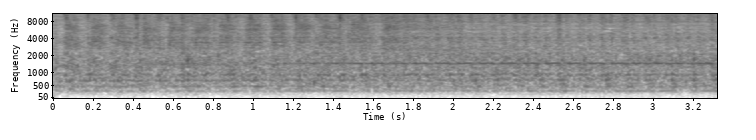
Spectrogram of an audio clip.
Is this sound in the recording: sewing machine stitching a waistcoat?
yes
